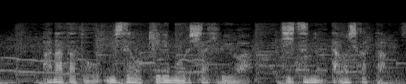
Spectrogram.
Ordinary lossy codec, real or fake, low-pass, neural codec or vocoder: Opus, 32 kbps; real; 7.2 kHz; none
